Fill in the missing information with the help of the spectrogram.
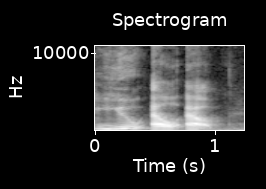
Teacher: It'll What is happening with this contraction? Well, when we say the contraction it will, we kind of add a little u sound before the l. It kind of sounds like u ll.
